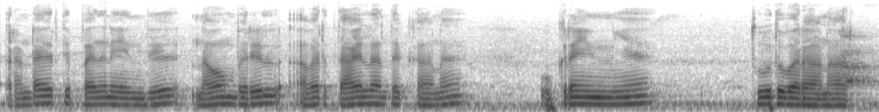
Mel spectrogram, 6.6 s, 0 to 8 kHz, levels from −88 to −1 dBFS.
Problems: background sounds at intervals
